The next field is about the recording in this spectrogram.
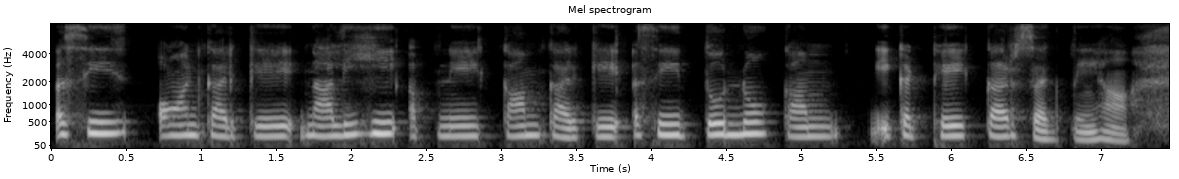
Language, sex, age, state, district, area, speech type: Punjabi, female, 30-45, Punjab, Jalandhar, urban, spontaneous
